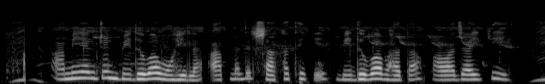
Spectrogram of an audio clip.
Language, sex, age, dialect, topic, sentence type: Bengali, female, 18-24, Northern/Varendri, banking, question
